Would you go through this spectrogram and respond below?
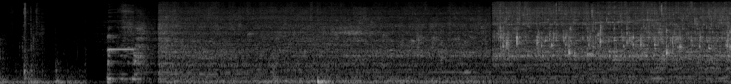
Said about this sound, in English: As the tank fills up with water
